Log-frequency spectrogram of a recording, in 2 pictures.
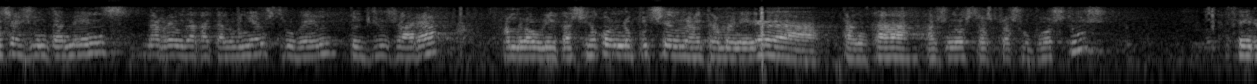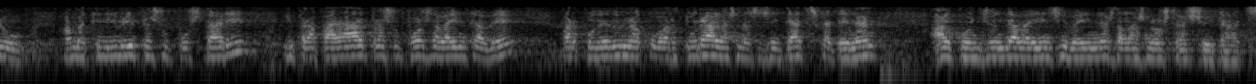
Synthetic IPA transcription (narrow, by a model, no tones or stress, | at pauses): əlˠzəʒunt̪əmenz | ðərɛwðəkət̪əluɲəːnst̪ɾuβɛmt̪ot̪ʒuzaɾə | əmləuβliɣəsiokɔmnopɔt̪seðunalˠt̪ɾəməneɾəðət̪əŋkaəlˠznɔst̪ɾəspɾəsupɔst̪us | feɾuəməkiliβɾipɾəsupust̪aɾiːpɾəpəɾaːlˠpɾəsupɔzðəlaɲkəβe | pəɾpuð̞ɛðunakuβəɾt̪uɾəːləznəsəsit̪at͡skət̪enən | əlˠkunʲʒund̪əβəinziβəinəzðələznɔst̪ɾəsːiwt̪att͡s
